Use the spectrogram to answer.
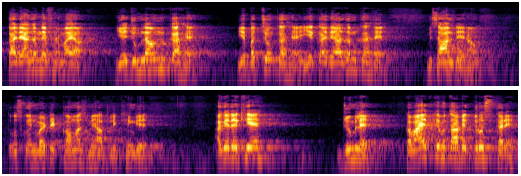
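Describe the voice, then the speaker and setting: A man's voice: on the high side, bright, forceful tone. A male Urdu teacher giving a classroom lecture, explaining step by step, repeating key terms and asking the class questions. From Pakistan. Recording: echoey room with long reverb.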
